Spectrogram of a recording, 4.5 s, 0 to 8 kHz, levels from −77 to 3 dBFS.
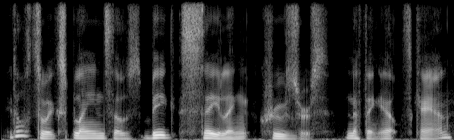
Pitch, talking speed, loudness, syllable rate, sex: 125 Hz, 130 wpm, -17 LUFS, 4.1 syllables/s, male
